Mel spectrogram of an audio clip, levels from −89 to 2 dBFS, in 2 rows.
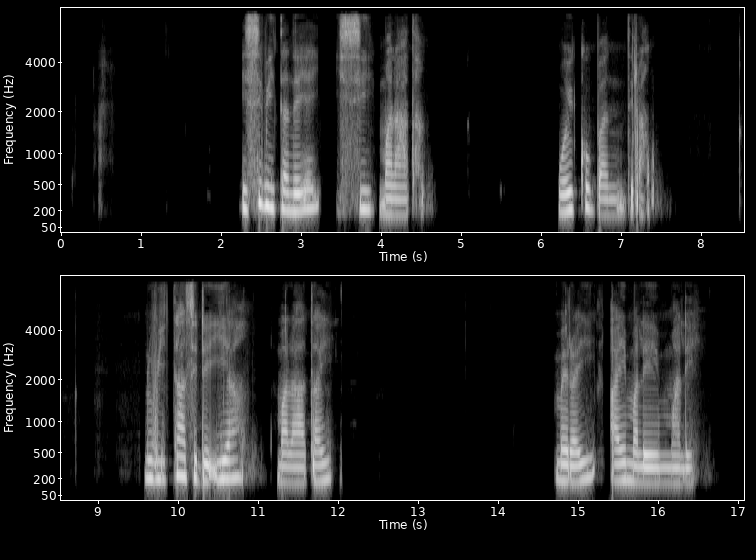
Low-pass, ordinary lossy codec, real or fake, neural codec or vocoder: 7.2 kHz; MP3, 64 kbps; real; none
